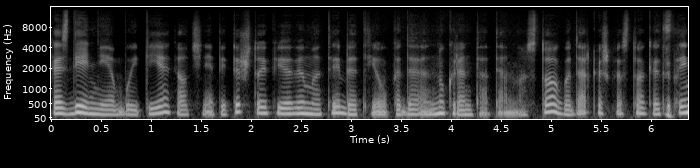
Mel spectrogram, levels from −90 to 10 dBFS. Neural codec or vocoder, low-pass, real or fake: autoencoder, 48 kHz, 32 numbers a frame, DAC-VAE, trained on Japanese speech; 14.4 kHz; fake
